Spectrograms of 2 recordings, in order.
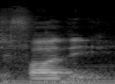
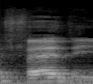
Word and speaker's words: Fadi: No, I know, but it's Fadi. Fadi. – But is that how you pronounce it? Like, he's Lebanese, so the Arabic Fadi, pronouncing... Yeah, Fadi. Fadi. – You didn't say Ferdi, you say Fadi. Fadi. Fadi. It's Fadi, yeah.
